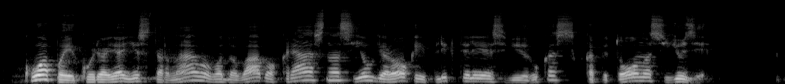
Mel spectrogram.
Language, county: Lithuanian, Kaunas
